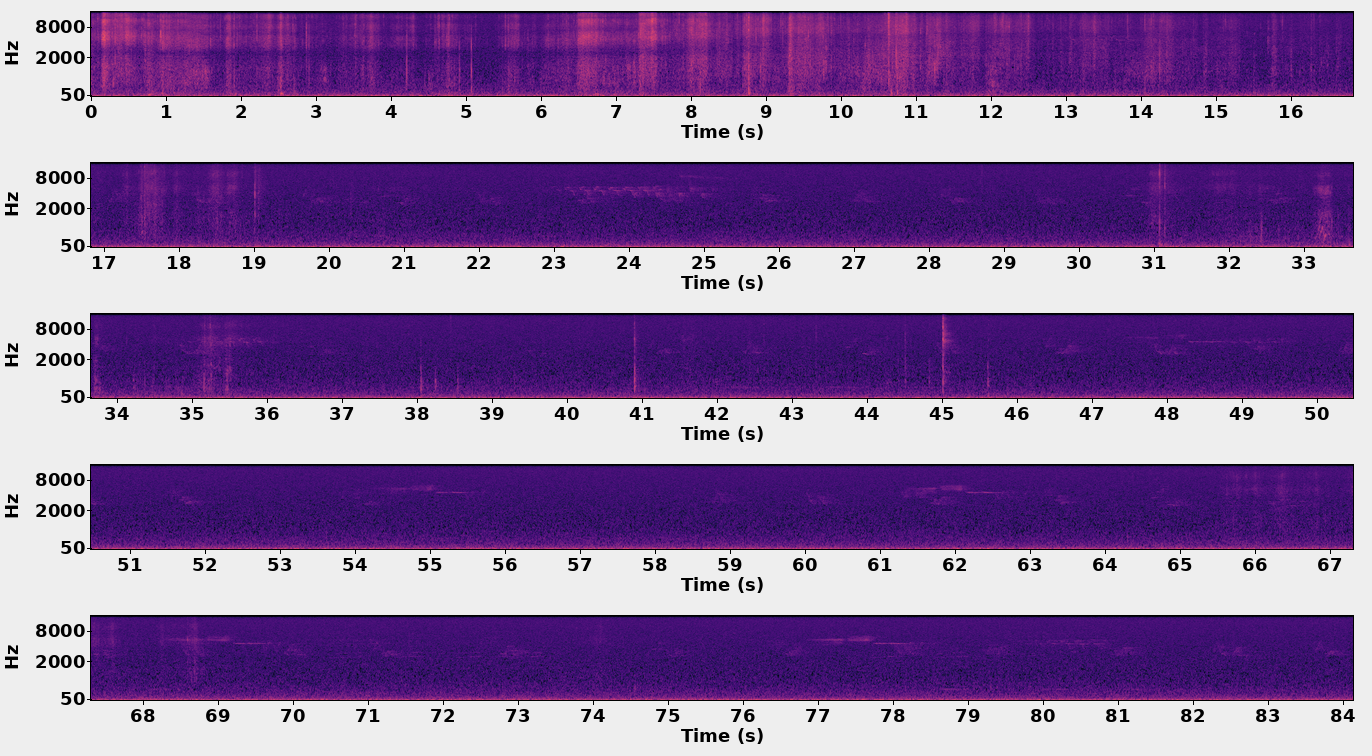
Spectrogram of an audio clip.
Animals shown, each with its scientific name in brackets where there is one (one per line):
Ovenbird (Seiurus aurocapilla)
Red-eyed Vireo (Vireo olivaceus)
Yellow-rumped Warbler (Setophaga coronata)
Black-throated Green Warbler (Setophaga virens)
